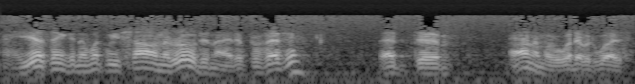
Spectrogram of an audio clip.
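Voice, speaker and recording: Tough cop sergeant, talks fast n low, bossy, suspicious, old 40s radio show, dull recording. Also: male voice, animated, a little mellow. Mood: urgent, guarded. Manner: clipped, commanding. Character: brisk, suspicious male police sergeant, tough and decisive. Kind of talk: 1940s radio horror acting. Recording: muffled, noisy 1940s radio recording.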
